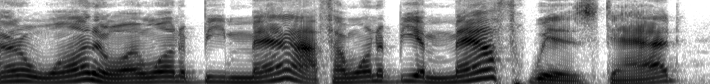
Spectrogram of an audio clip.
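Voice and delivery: put-on pleading, protesting voice of a nerdy kid. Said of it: "He's like".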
